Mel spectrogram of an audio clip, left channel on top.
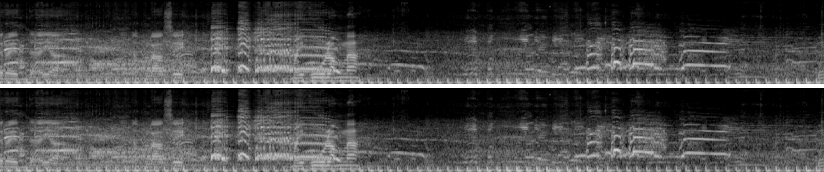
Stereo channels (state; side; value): identical; both; correlation 1.00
